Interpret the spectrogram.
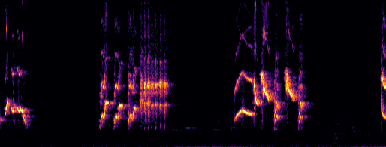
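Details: Orange-headed thrush kept at home in North Bali, Indonesia, singing short bursts: a falling whistle, a dense buzzy chattering phrase, then looping warbled notes and a final high note, over a faint low rumble.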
